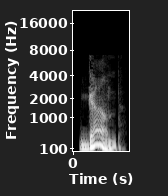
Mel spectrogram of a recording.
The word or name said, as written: gump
